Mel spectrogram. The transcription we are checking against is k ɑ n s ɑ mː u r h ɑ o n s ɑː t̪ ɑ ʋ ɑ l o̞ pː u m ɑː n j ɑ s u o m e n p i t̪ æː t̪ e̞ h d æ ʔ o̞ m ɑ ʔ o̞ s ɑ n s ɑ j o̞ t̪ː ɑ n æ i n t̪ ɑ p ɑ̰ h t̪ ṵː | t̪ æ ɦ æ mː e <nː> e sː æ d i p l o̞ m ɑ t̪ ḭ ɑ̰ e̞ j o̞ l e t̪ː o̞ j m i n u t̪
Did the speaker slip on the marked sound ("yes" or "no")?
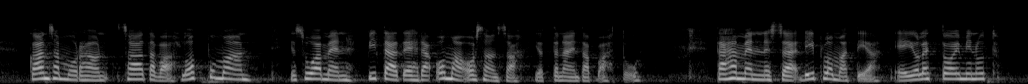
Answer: no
